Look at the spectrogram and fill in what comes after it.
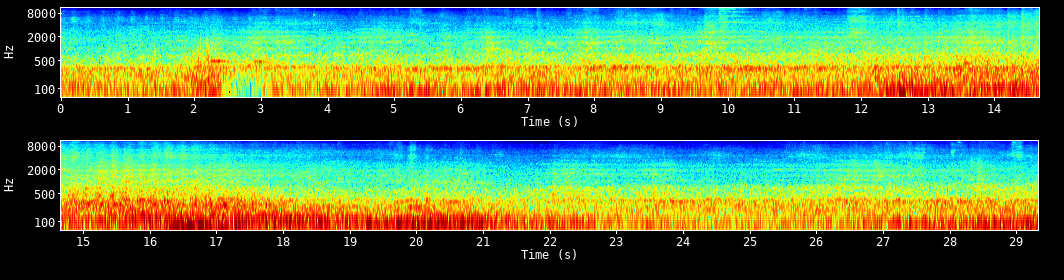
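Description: Intermodal freight train rolling through a grade crossing, its cars' wheels clacking over the rails with a continuous rumble that swells louder through the middle stretch.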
